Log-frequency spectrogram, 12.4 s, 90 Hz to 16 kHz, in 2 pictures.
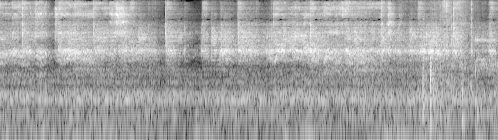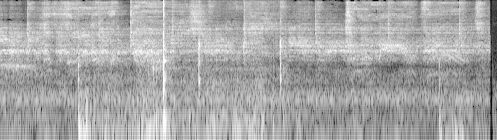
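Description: Mini musical Tesla coil playing music through its corona discharge, its 4 MHz continuous-wave output modulated by an audio signal fed in through its audio jack. The music is quiet, with a few sharp clicks a little past the middle.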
